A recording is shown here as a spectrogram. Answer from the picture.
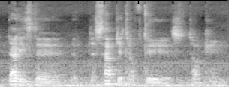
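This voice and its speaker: Room echo can be heard in the recording. There is also noticeable background noise. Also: man. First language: Spanish. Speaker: poet. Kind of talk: lecture. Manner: halting.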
